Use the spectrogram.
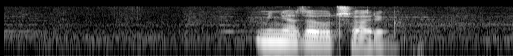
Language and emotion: Russian, neutral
